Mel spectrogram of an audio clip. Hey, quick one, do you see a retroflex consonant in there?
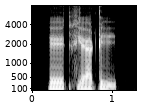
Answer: yes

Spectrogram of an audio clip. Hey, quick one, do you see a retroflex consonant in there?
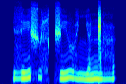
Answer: no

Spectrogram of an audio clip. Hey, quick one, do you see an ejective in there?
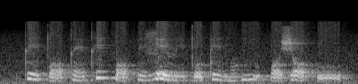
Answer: no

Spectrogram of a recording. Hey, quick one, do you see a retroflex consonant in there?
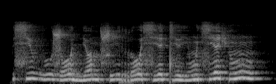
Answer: no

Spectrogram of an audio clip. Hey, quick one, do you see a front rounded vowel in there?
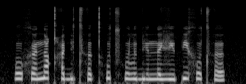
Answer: yes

